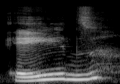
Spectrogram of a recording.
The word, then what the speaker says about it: aids: So what we have here is a D and a Z sound, z, aids, with the A diphthong.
